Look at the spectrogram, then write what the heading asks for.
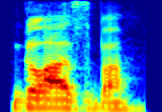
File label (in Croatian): "glazba", croatian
